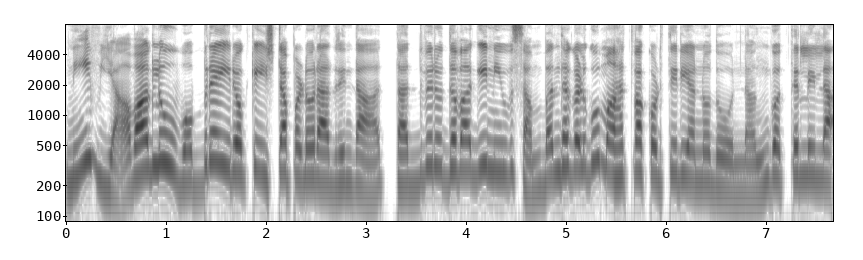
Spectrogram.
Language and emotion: Kannada, surprised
